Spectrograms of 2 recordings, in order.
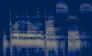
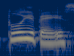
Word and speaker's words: Bulumbasis: uh how okay so will you actually pronounce it in greek yeah it's bulumbasis in greek how have other people butchered it in the way that i have well everyone thinks bouillabaisse especially because of the food writing career i had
